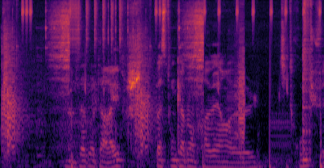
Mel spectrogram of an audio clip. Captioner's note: whistles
